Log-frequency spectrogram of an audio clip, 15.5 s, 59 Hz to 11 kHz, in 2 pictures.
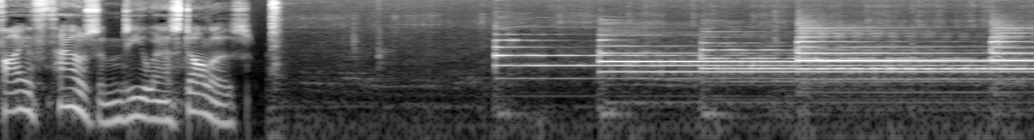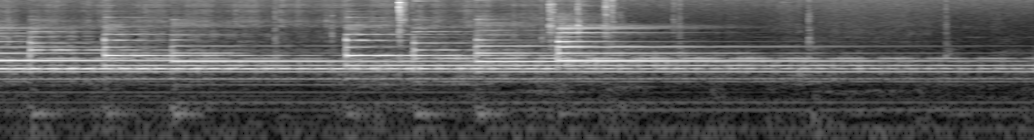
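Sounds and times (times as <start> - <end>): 
speech: 0.0 - 2.1
clock movement chiming a melody of bell tones: 3.7 - 15.5.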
